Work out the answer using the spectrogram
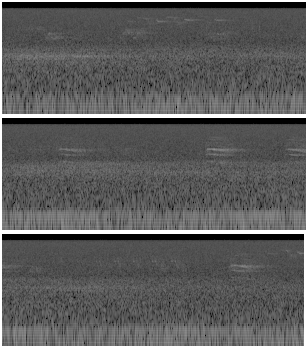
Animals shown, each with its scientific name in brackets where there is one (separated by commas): Blue Jay (Cyanocitta cristata), Red-eyed Vireo (Vireo olivaceus), Blackburnian Warbler (Setophaga fusca), Ovenbird (Seiurus aurocapilla)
